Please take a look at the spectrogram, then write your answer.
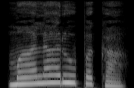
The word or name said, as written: ಮಾಲಾರೂಪಕ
